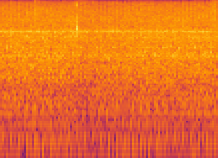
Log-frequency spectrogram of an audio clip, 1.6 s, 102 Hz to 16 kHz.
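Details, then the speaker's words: 2007 Hyundai Elantra whose blown head gasket led to an engine rebuild with new parts, idling after starting; a loud but even low drone with no puffing or ticking, smoke coming only out of the exhaust while it burns off. "sounds much better and so far all of the smoke is just coming out of the exhaust so that's good let it burn everything out and see what happens"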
